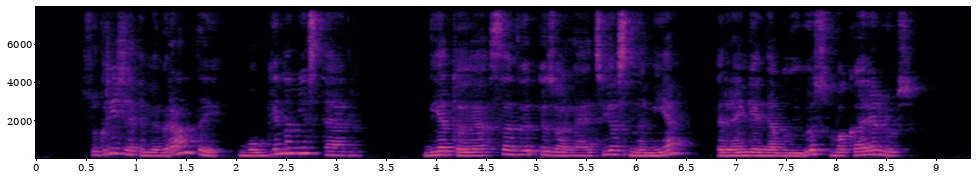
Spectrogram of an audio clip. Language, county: Lithuanian, Šiauliai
